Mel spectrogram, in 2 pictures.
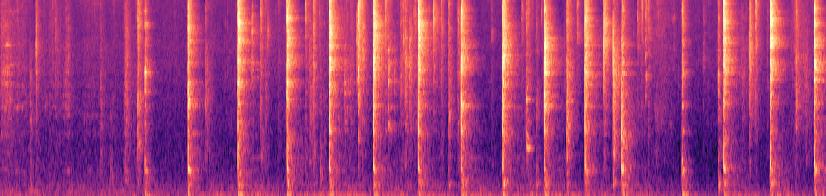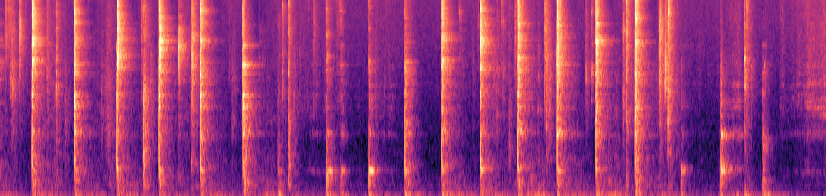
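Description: Carving axe hewing the outside of a green black walnut bowl blank held on a chopping block: a long run of sharp chopping cuts, about two a second, which stops shortly before the end.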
